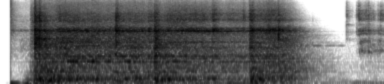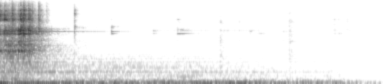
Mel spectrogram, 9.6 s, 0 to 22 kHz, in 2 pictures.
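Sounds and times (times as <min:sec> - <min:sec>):
realistic industrial factory noise: 0:00.2 - 0:04.3.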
